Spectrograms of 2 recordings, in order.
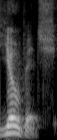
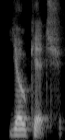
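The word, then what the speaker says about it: Jović: It's Jovic. It's Yeah. not Jokic.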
